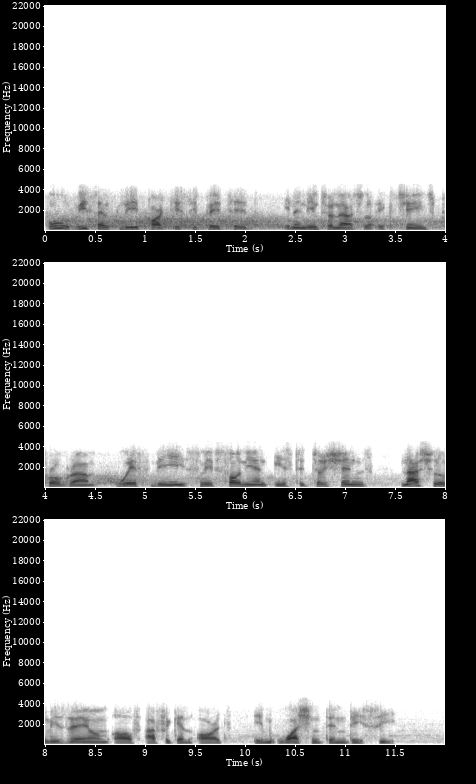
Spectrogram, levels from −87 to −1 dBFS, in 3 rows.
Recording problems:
phone-call audio; nothing above 3.5 kHz
traffic noise; noticeable; throughout; 10 dB below the speech

